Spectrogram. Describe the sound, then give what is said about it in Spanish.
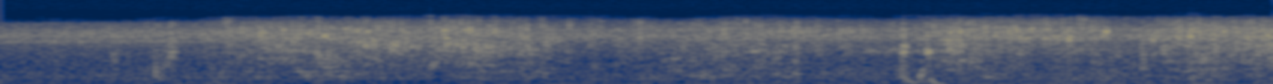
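Water splashing and sloshing continuously, with occasional stronger splashes as if scooped and tossed, as two people bail water out of a boat moored at a riverbank after coming through rapids, over a steady watery rush; no voices. “Ambos se ponen a achicar el agua del barco.”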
